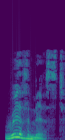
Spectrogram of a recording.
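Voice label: "rhythmist", British English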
